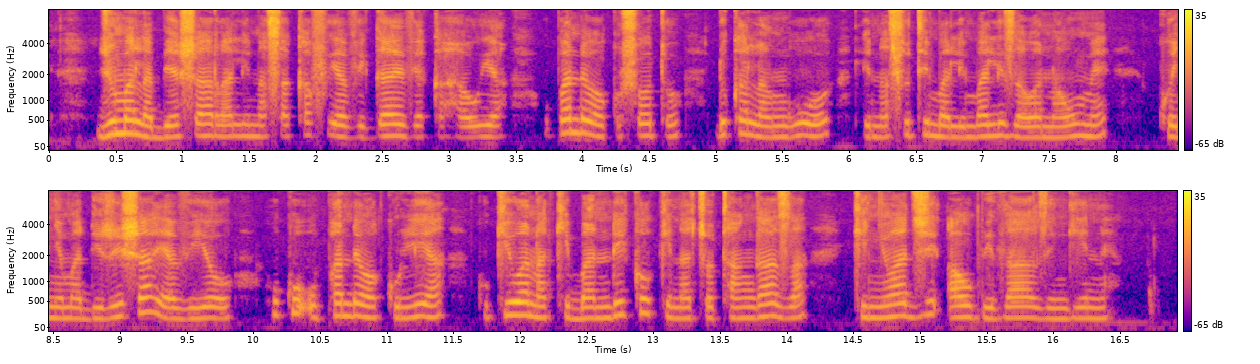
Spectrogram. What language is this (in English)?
Swahili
